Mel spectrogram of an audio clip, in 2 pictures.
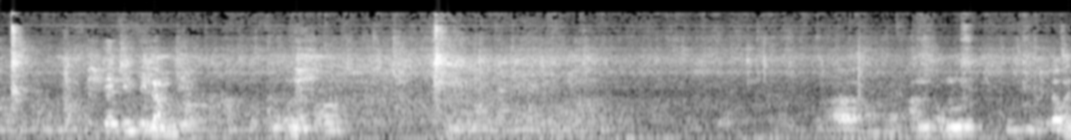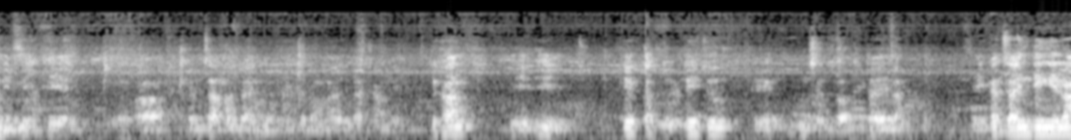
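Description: A man speaks calmly, nearby.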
